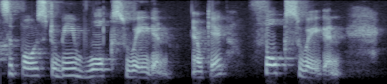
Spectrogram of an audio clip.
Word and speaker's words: Volkswagen: to be volkswagen okay volkswagen v is supposed to be pronounced as f be careful about that okay volkswagen very common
